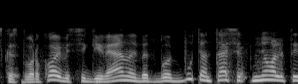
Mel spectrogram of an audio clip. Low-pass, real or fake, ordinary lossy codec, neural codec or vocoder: 5.4 kHz; real; AAC, 32 kbps; none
